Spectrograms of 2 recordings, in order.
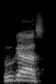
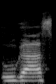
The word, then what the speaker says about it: Ugas: Ugas definitely is not a guy that's a catch-as-catch-can style boxer.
